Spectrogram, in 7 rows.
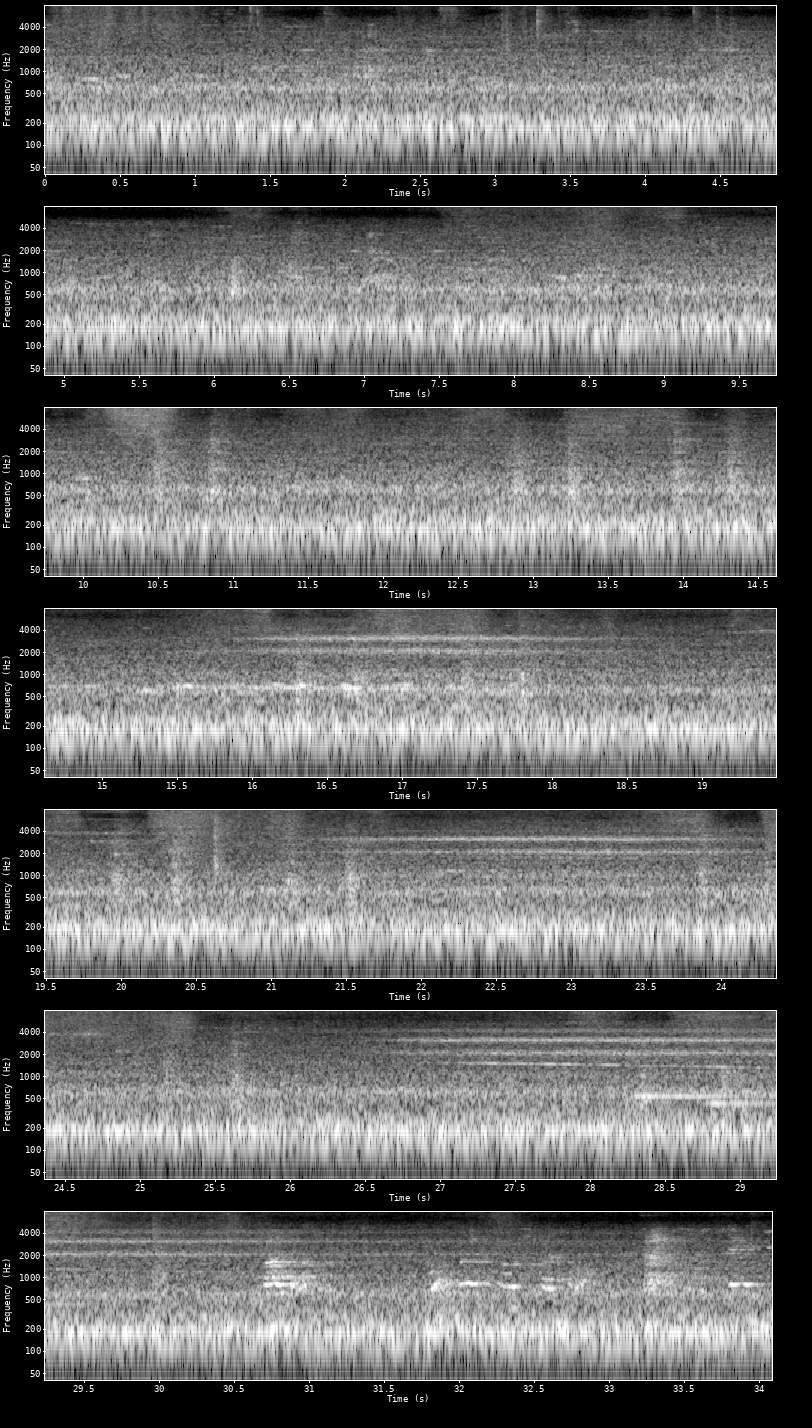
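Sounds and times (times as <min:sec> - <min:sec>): train wheels squealing: 0:15.6 - 0:18.5, 0:21.4 - 0:24.9, 0:26.6 - 0:30.7.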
